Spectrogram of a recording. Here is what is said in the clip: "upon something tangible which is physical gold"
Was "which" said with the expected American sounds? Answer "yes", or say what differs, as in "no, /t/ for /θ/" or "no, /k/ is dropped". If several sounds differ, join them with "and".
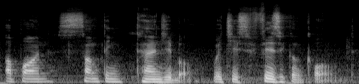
yes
